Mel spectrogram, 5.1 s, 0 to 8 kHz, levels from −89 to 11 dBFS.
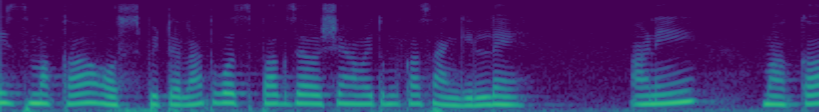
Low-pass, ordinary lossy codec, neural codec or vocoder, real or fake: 7.2 kHz; none; none; real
